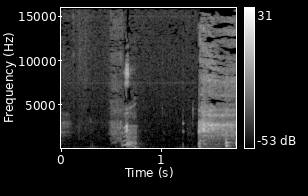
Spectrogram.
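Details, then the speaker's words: Mother hiccuping at dinner time while her young child laughs at her hiccups: a brief, abrupt hiccup-like catch in the voice, then a louder burst of sound; hiccups. "he laughing at my hiccups you shouldn't laugh at Mama's hiccups I can't help them"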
